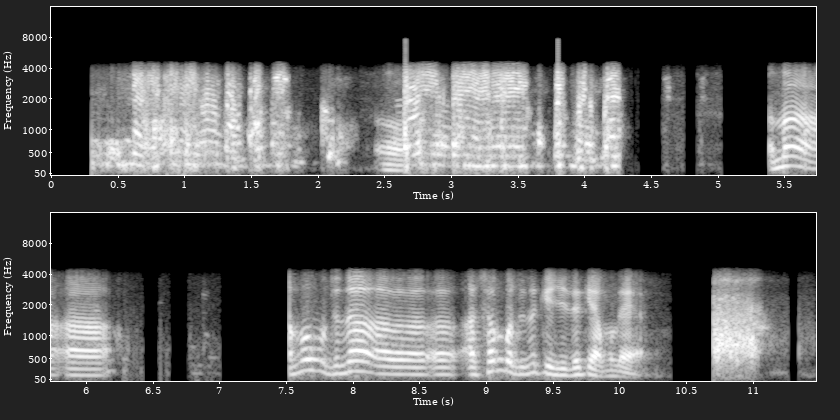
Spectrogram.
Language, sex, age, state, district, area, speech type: Manipuri, male, 60+, Manipur, Kangpokpi, urban, conversation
